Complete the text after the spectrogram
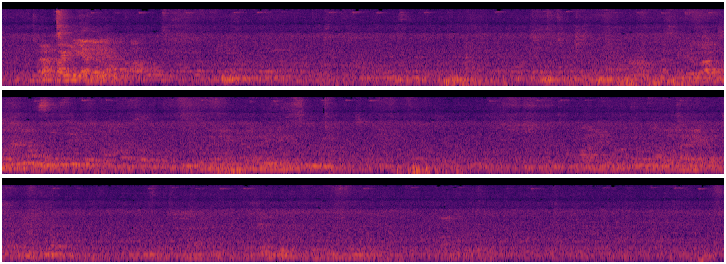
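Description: A young man speaks calmly nearby, in a room with a slight echo.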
